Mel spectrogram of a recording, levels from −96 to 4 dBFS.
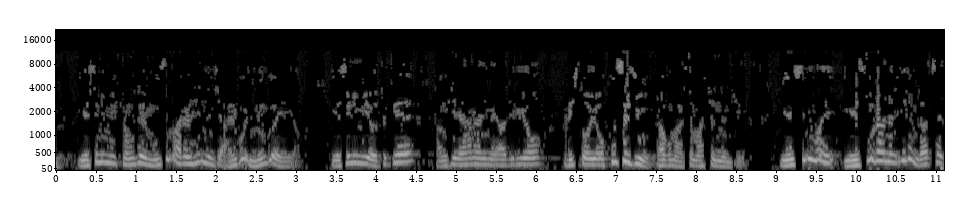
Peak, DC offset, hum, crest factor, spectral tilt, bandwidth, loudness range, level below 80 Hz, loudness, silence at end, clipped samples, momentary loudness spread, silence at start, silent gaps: -22 dBFS; under 0.1%; none; 16 dB; -5.5 dB/octave; 12 kHz; 2 LU; -66 dBFS; -37 LUFS; 0 s; under 0.1%; 9 LU; 0 s; 3.15-3.26 s, 8.73-8.78 s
